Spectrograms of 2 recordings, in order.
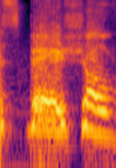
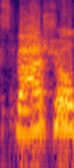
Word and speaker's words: spatial: is my domain the spatial Rift you've been saying it like special but it's spatial what this a spatial Rift you supposed to say it like spatial you dare distort space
